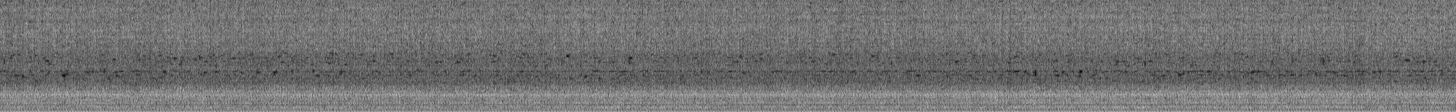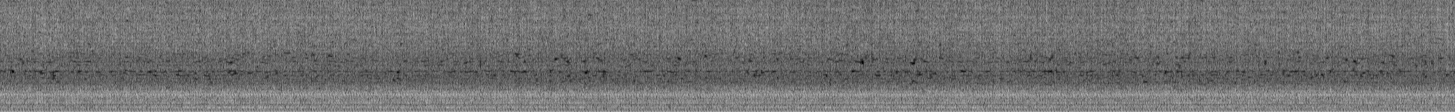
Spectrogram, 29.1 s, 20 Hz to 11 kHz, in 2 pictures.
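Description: Kawasaki W800's air-cooled parallel-twin engine running steadily, its pitch unchanging throughout.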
